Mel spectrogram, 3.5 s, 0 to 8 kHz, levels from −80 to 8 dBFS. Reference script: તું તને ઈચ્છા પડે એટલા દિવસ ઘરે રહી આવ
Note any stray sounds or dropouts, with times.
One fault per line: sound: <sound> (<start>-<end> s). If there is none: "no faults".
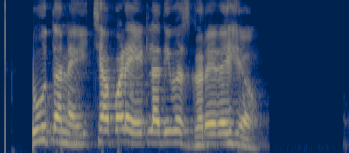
no faults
